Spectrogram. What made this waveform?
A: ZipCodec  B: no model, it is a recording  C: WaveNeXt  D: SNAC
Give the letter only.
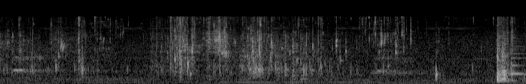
B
